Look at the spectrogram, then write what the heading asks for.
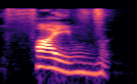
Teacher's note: initially there is no voicing it is a voiceless sound and finally it is a voice sound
